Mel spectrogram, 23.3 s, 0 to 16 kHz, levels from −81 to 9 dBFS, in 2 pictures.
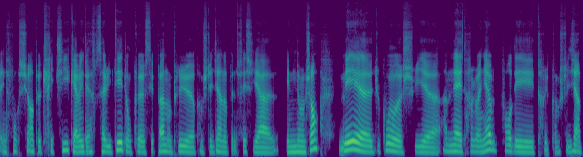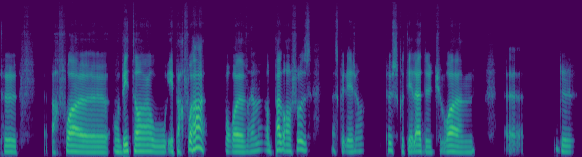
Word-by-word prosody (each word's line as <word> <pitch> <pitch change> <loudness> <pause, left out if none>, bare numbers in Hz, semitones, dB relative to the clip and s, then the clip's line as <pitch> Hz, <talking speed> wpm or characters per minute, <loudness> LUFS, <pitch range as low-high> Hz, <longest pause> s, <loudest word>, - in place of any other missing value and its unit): une 130 - -6
fonction 140 +3 -5
un 140 - 0
peu 130 - -7
critique 165 +7 -4
avec 130 0 +2
des 120 - -2
responsabilités 135 +6 0
donc 135 -6 -8
heu, 125 - 0
c'est - - -9
pas 145 - +1
non 135 -3 -4
plus, 135 +1 -1
heu, 120 -1 -1
comme 130 - -13
je - - -5
t'ai 130 - -5
dit, 130 - -3
un 130 -2 0
open 120 -1 -8
space 130 - -7
où - - -11
il - - -3
y - - +2
a, 120 -1 +2
heu, 110 - -11 0.2
énormément 130 0 0
de - - -6
gens 195 +6 +4 0.4
mais 180 +1 +7
heu, 135 -3 +4
du 125 - -11
coup, 165 -1 -2
heu, 140 -5 +2
je 125 - -3
suis, 130 -1 -3
heu, 120 -2 0
amené 145 0 -2
à 140 - +6
être 135 +1 -4
joignable 145 +7 +1
pour 150 -1 -4
des 125 -2 0
trucs 180 - -10
comme 120 - -13
je - - -11
te - - -9
dis 130 +5 0
un - - +2
peu 135 -1 -2 0.7
parfois, 140 -2 +4
heu, 125 -2 +2
embêtants, 145 +1 +3
ou 130 -1 -3
et - - +2
parfois - - +4 0.3
pour, 135 0 0
heu, 130 -1 +5
vraiment 145 +6 -7 0.2
pas 180 0 +6
grand 155 -3 0
chose 185 -1 -2 0.4
parce - - -13
que - - -7
les 135 0 -1
gens, 145 +2 -10 0.4
peu 170 - -3
ce 150 - -6
côté 140 - -4
là 145 - +6
de, 130 -2 -5
tu 125 - -9
vois, 140 -2 +4
hem, 125 +1 -9 0.7
heu, - - -6 0.8
de 135 -8 -6
135 Hz, 200 wpm, -24 LUFS, 125-145 Hz, 0.8 s, mais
